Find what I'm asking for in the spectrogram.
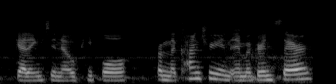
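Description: Someone speaks at a moderate pace with ordinary pitch variation over noticeable background noise. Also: woman. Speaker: student peer advisor; panelist. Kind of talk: casual chat. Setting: video call. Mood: friendly, enthusiastic. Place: home room. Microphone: earbuds.

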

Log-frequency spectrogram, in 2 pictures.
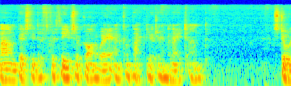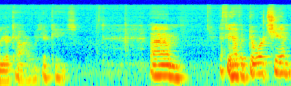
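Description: Somewhat breathy and dark, mellow in tone, a man speaks at a fairly quick pace amid audible room echo. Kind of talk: public information talk. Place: office. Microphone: phone near.

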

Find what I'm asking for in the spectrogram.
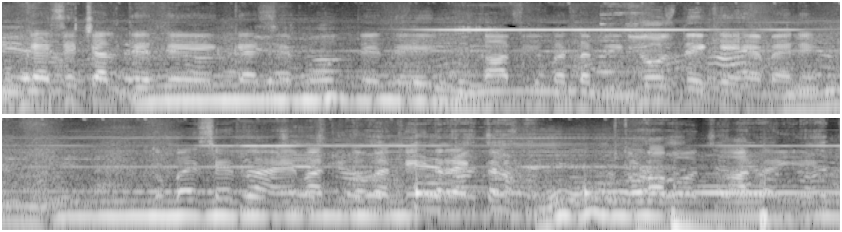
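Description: With loud music in the background, a man speaks at a moderate pace. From Bulandshahr, Uttar Pradesh, India. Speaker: theatre actor. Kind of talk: interview answer. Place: open country.

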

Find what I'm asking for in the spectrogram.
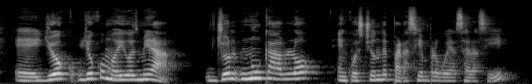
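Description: Against a quiet background, a woman speaks with a fairly high pitch and lively intonation. Her pace is moderate, with hardly any pauses. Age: 30s. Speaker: entrepreneur and mindset coach; mindset coach. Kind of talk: interview. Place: studio. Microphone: studio mic.

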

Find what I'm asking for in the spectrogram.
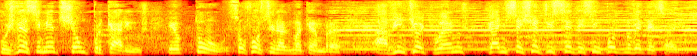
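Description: Over clear background music, a man speaks at a very fast pace, high in pitch, with lively intonation and very even loudness. The sound is dry, without echo. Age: 60s. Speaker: municipal worker at a protest. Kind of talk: street interview. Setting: outdoors at a street protest. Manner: indignant, emphatic. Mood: aggrieved, complaining about pay. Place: street. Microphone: handheld.

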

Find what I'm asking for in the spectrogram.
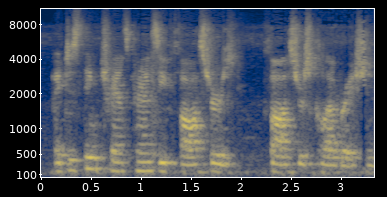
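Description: Over light background noise and audible room echo, a woman speaks at a moderate pace with ordinary pitch variation. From Boston area, USA. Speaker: surgeon; interviewee. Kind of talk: interview answer. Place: home room. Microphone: webcam.

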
